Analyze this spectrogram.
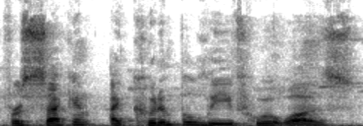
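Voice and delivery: ordinary delivery, nothing marked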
